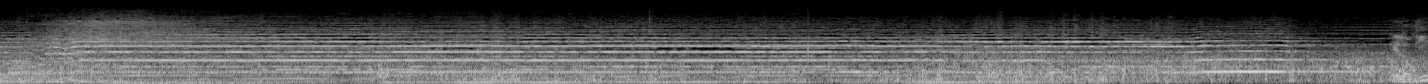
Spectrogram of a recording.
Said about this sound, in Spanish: Así al tercer día el Eterno descendió al monte en fuego. Truenos y relámpagos había. Y un sonido de shofar muy fuerte que iba en aumento.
